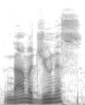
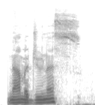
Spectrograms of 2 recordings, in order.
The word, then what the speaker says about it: Namajunas: you you know america versus china thug rose namajunas i think that's how you say it namajunas and then you got whaley zhang and then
